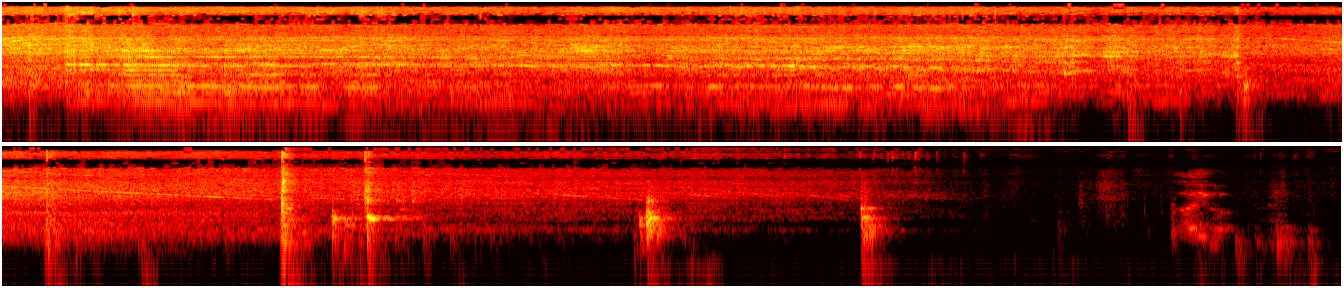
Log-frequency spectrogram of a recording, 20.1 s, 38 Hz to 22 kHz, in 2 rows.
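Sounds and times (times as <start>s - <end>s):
chainsaw cutting wood: 0.0s - 17.4s
wood pieces knocking: 12.2s - 13.2s, 14.8s - 15.2s, 16.5s - 16.8s.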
